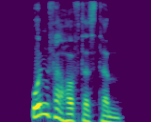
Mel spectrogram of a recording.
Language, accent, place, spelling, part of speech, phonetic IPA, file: German, Germany, Berlin, unverhofftestem, adjective, [ˈʊnfɛɐ̯ˌhɔftəstəm], De-unverhofftestem.ogg
- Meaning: strong dative masculine/neuter singular superlative degree of unverhofft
